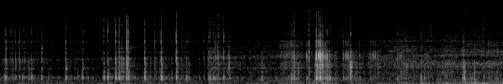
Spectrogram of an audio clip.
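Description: Fingernails scratch across the lid of a hollow white wooden box with pearl trim and a brass hinge. A rapid series of short, dry, crackly scratches sits mostly in the midrange, with one louder, brighter stroke just past three seconds. The scratching softens into a faint rasp toward the end.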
